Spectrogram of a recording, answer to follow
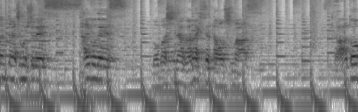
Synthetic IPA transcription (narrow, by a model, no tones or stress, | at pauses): ãnt̪aiɕimo̞içɕːo̞d̪e̞sɨ̥ | saiɡo̞d̪e̞sɨ̥ | moɡaɕinaɡaɾaçʲi̥se̞t̪aoɕimasɨ̥ | ɡa̰ːt̪o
